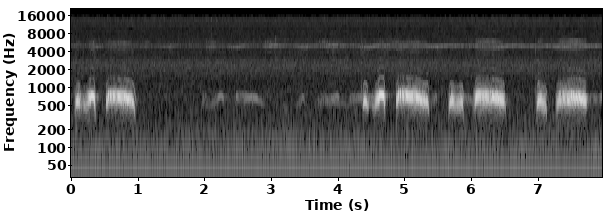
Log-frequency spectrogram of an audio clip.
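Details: Spotted dove in Ninh Thuận, Vietnam. One coo phrase is followed by a pause with soft, faint trailing notes, then three more phrases: paired short notes and a long, rough coo, repeated at a steady pace.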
